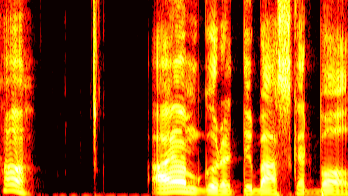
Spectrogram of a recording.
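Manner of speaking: put-on terrible Eastern European accent, dropped way down, very deep. Recapping the playoffs, voicing Nikola Jokic with the MVP trophy: bad Nikola Jokic impression. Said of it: "That's a terrible Eastern European accent".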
